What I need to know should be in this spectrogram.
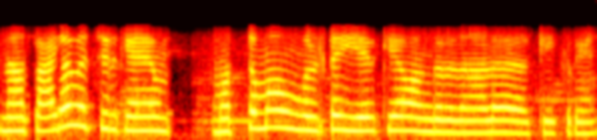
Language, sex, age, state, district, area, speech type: Tamil, male, 18-30, Tamil Nadu, Tiruchirappalli, rural, conversation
